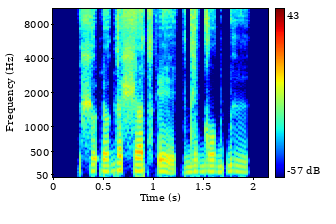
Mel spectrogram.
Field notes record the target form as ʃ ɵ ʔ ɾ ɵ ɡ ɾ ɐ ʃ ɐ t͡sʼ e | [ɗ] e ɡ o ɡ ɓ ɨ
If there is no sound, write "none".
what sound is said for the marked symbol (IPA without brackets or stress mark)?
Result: d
